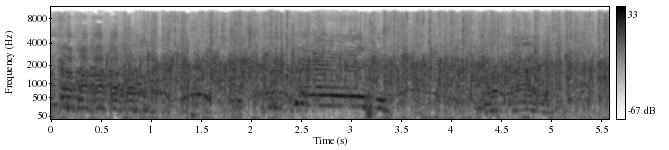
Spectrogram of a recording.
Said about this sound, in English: Did you hear how loud they clapped for me after she came out? Oh, the applause kept going for you, essentially. She never even got her moment, really.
